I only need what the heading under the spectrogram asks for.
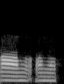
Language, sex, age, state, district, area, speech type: Assamese, female, 45-60, Assam, Dhemaji, rural, conversation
